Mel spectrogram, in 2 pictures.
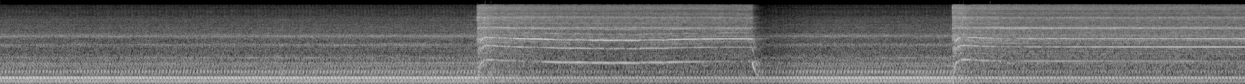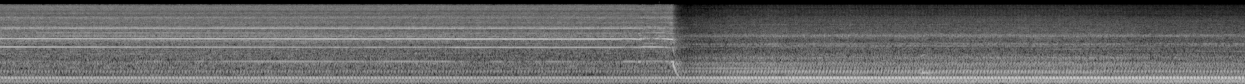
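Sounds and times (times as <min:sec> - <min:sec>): drill whining: 0:00.1 - 0:24.9
steady low hum: 0:14.1 - 0:24.9.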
